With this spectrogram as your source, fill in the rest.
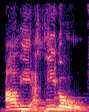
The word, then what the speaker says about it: Ali Ashtigo: Ali Ashtigo. Did I pronounce that right? Ashtigo, you almost had it. Ali Ashtigo.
